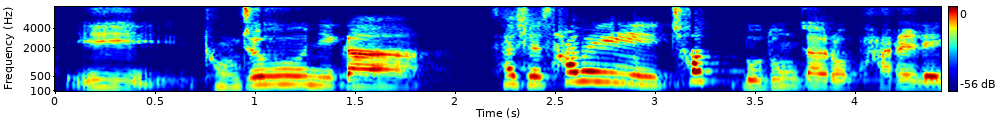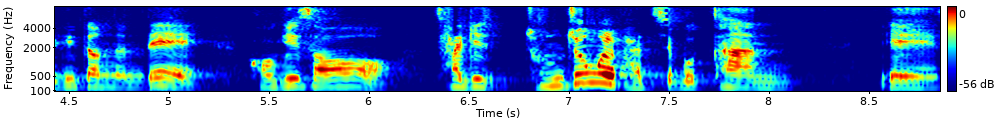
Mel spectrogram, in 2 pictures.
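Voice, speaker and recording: A woman author giving a book talk, speaking in a soft, measured way with many pauses and fillers. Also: lowish voice.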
